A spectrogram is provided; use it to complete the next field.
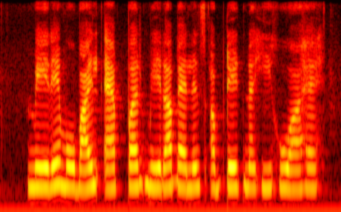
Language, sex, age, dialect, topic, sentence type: Hindi, female, 18-24, Garhwali, banking, statement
